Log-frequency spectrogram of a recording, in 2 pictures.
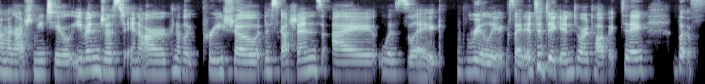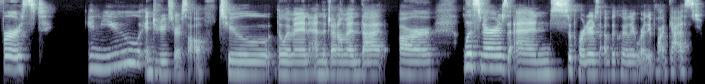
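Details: Adult woman speaking; normal voice.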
